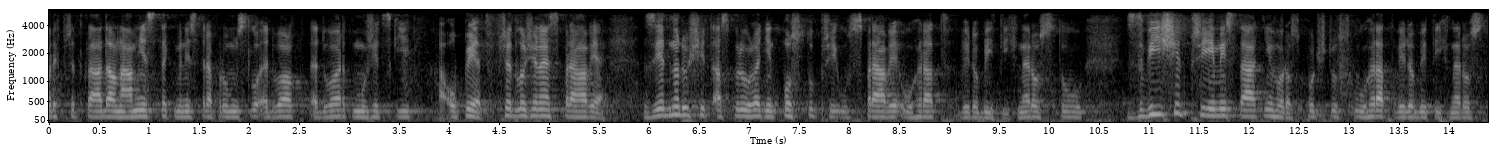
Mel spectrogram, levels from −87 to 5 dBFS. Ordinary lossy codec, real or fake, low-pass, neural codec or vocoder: Opus, 16 kbps; real; 5.4 kHz; none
